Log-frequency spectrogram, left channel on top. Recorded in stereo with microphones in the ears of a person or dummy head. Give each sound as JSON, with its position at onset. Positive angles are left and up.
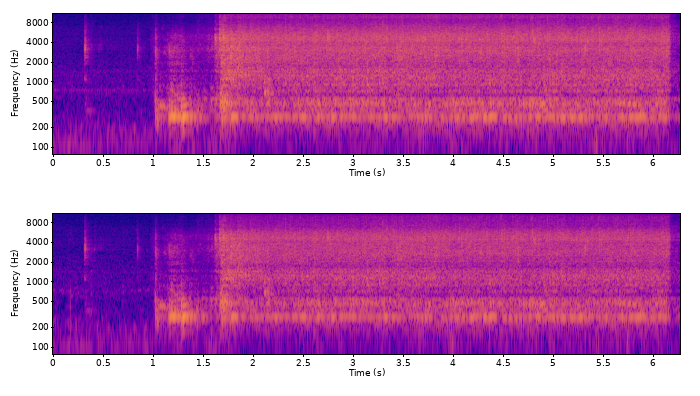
{"t": 0.3, "sound": "a toilet flushing", "side_deg": 5, "distance_m": 1.0}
